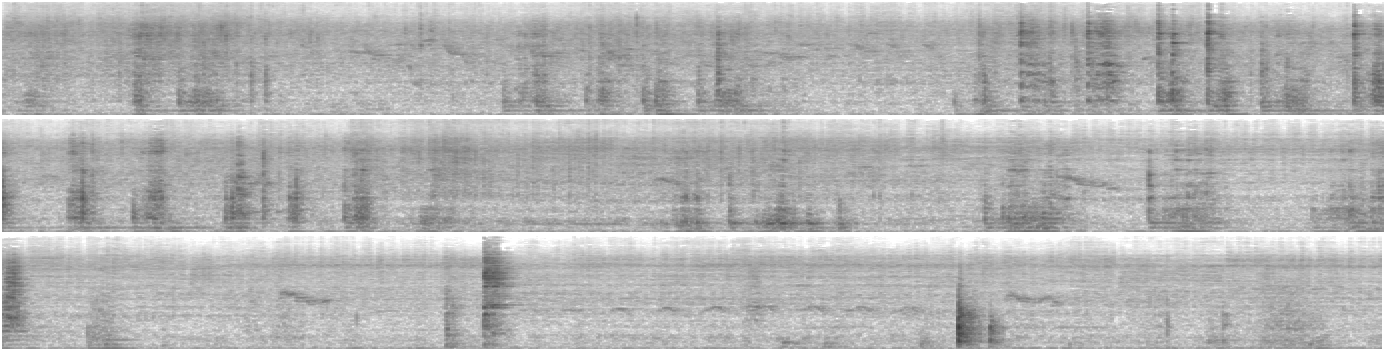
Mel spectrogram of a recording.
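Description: Bitter melon sizzling as it fries in a wok, with a metal ladle stirring and scraping against the pan in quick strokes, then a few sharp knocks of the ladle as the vegetable is scooped out into a bowl.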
